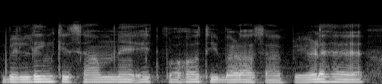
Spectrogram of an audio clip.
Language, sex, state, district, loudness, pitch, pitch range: Hindi, male, Jharkhand, Ranchi, -16 LUFS, 110 Hz, 110-115 Hz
